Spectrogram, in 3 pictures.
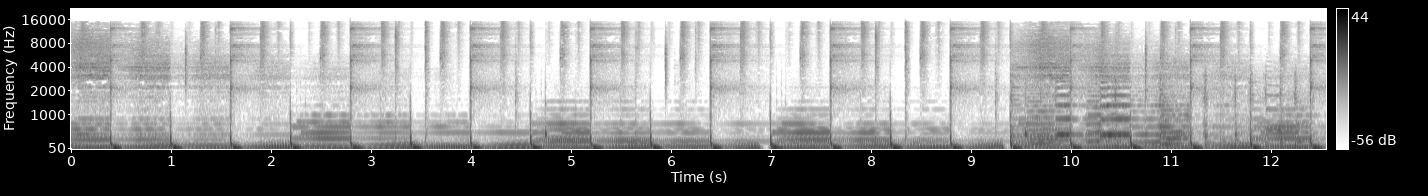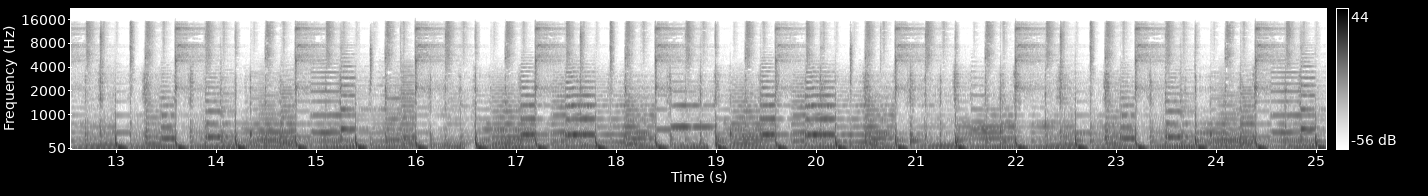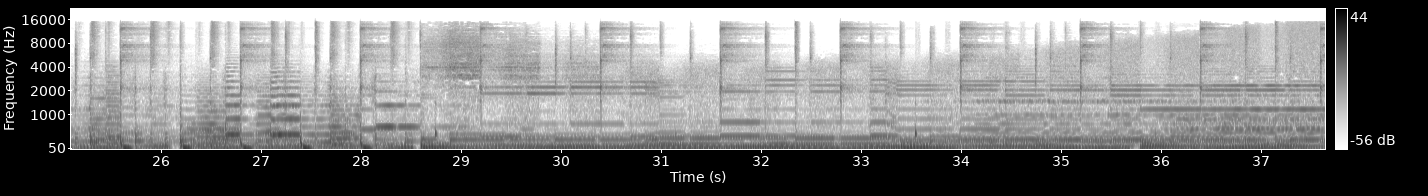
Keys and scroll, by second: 3.0 2, 3.3 Return, 6.8 BackSpace, 7.4 9, 7.6 Return, 15.0 8, 15.2 Return.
